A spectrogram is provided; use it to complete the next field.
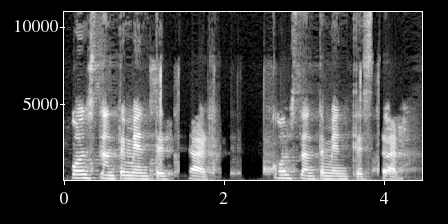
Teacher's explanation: Son dos palabras, constantemente estar, pero él no las separa. Lo contrario, las conecta a través de la E y suena como constantemente estar, constantemente estar. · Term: vocales idénticas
